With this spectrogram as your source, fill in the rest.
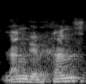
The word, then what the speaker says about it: Langerhans: llamar islotes pancreáticos o islotes de Langerans o Langerhs. Langerhans, así es la la pronunciación correcta.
